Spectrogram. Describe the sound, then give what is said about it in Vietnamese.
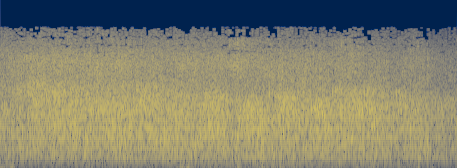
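Dense, loud audience applause at a monk's talk to young listeners, a thick continuous wash of clapping hands that holds steady throughout with no voices above it. “Đúng rồi, cho một tràng pháo tay.”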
